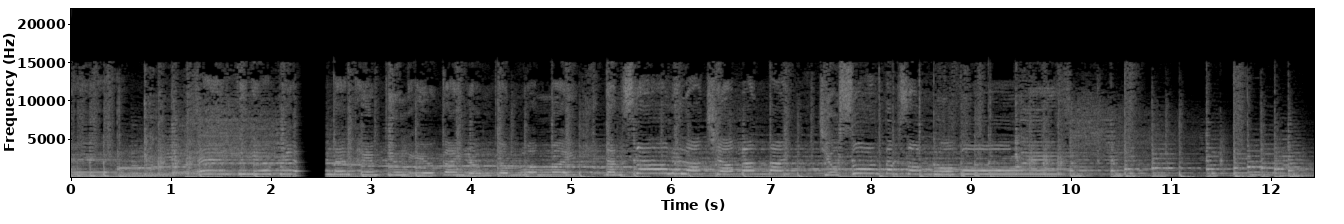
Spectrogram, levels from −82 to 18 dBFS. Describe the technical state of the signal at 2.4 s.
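At 2.4 s the sound has broken off. From 2.25 to 2.56 s the last moment smears into a fading buzz, then about 140 ms of silence, and the audio resumes with a stretch missing. The likely cause is a long network dropout: about 300 ms never arrived, and the receiver papered over the gap.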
